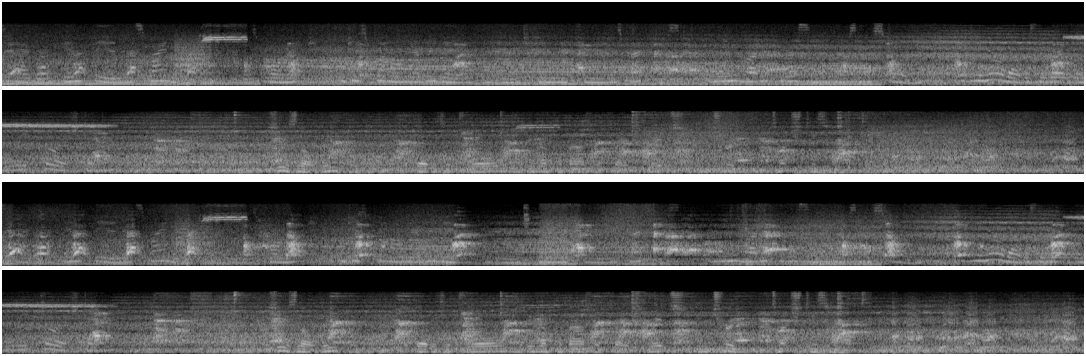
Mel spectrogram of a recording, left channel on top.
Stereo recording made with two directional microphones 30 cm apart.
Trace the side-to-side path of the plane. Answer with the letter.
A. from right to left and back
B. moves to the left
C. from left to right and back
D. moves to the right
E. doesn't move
D.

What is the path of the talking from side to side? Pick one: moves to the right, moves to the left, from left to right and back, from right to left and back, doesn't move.
moves to the right.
